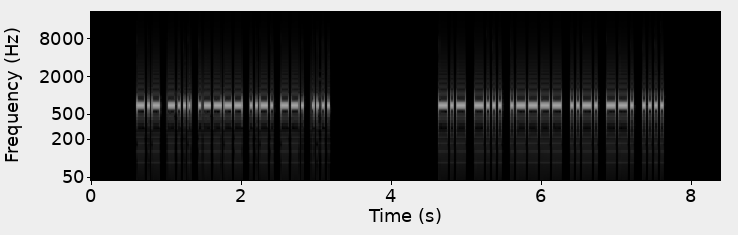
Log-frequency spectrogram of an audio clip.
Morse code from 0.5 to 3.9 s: KB1FGH

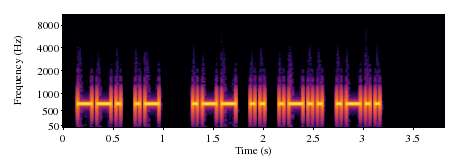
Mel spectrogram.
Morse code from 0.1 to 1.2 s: GA

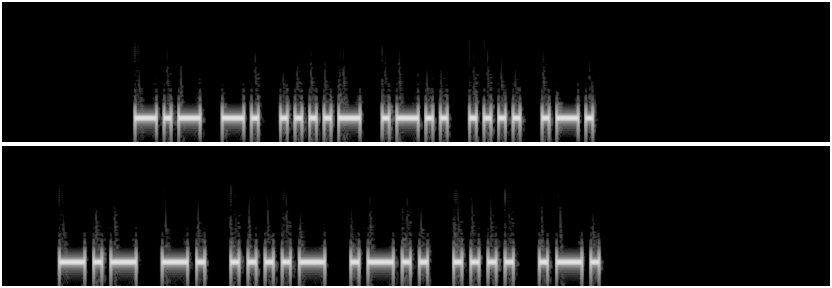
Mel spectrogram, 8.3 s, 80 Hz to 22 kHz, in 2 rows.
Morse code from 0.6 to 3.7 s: KN4LHR

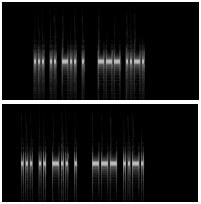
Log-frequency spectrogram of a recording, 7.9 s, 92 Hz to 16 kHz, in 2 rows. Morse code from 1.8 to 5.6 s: OF SIDE

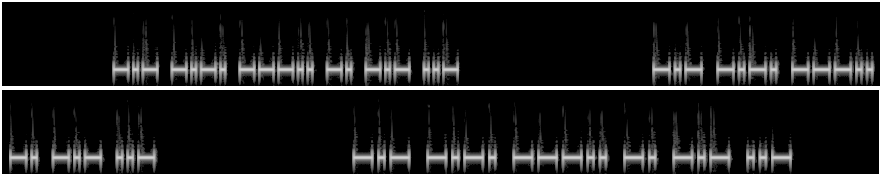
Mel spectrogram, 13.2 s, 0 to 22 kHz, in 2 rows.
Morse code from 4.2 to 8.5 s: KC8NKU

